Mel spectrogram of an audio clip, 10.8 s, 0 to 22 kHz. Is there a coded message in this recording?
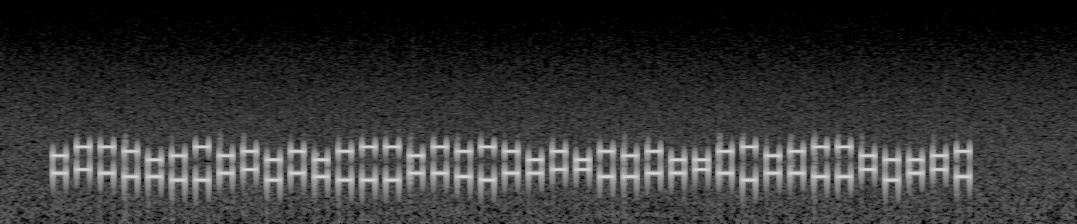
Yes: DTMF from 0.5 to 9.7 s, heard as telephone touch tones, dialled by machine, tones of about 130 ms. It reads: 8DC642A8#1943AA8C6A97#*6597*9A89BB01706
